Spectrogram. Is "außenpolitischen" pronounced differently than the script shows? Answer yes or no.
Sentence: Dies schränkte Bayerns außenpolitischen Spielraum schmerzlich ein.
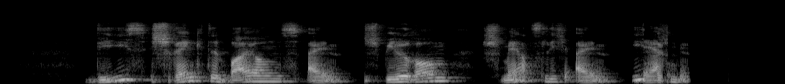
yes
